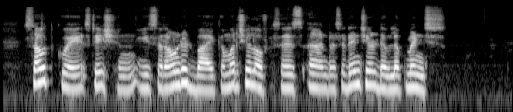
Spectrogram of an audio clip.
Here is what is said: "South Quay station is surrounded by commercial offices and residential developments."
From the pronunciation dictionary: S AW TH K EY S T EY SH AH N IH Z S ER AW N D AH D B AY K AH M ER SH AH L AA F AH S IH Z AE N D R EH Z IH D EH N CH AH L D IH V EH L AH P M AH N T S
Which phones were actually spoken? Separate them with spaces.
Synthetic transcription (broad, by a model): S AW T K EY S T EY SH AH N IH Z S ER AW N D AH D B AY K AH M ER SH AH L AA F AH S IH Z AE N D R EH S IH D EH N SH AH L D IH V EH L AH P M AH N T S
